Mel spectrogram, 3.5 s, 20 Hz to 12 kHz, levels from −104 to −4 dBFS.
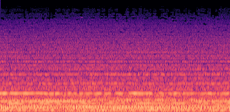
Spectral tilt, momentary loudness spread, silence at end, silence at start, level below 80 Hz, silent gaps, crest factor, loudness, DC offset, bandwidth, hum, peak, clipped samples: -10 dB/octave; 2 LU; 0 s; 0 s; -36 dBFS; none; 12 dB; -23 LUFS; under 0.1%; 6.2 kHz; 50 Hz at -35 dBFS; -10 dBFS; under 0.1%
